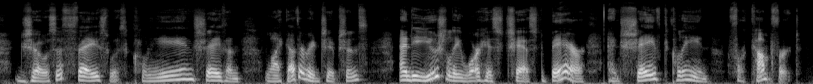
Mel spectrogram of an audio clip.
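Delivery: ordinary delivery, nothing marked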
